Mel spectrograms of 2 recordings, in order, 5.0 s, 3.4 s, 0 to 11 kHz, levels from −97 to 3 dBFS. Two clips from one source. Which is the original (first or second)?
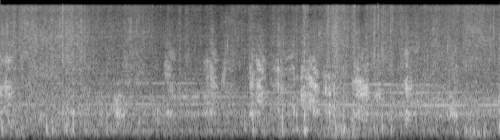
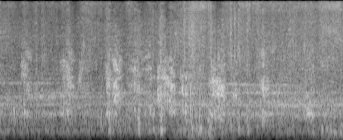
first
